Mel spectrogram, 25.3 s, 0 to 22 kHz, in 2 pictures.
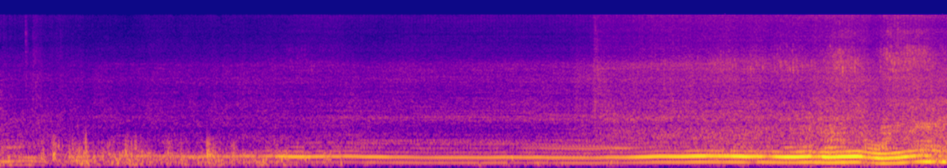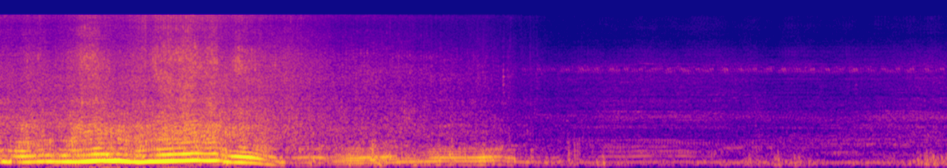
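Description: Suzuki Samurai 4x4 engine running steadily, then revving harder as the jeep ploughs through a muddy water hole, with loud water splashing over about four seconds. The revs fall away sharply after the splash, and the last few seconds are much quieter.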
